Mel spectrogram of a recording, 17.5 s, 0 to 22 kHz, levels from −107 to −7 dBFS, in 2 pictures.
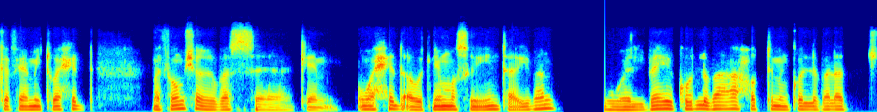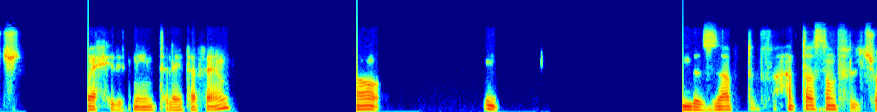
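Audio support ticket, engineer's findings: Clipped start after a pause at 6.00, 9.60, 12.29 and 15.55 s: onsets arrive abruptly, about 41 to 48 ms missing after 0.45 to 1.36 s gaps. Output device sleeping in silence, waking too late.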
